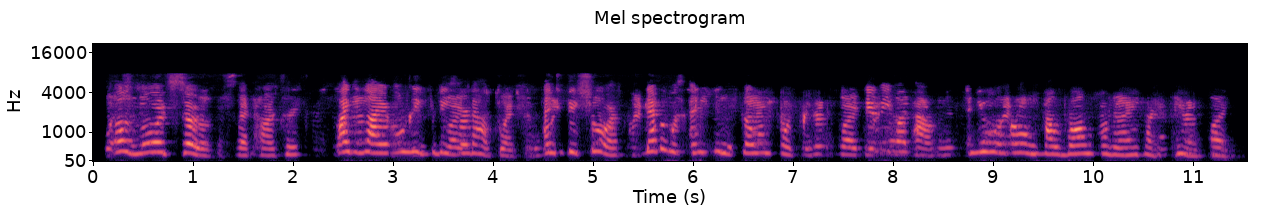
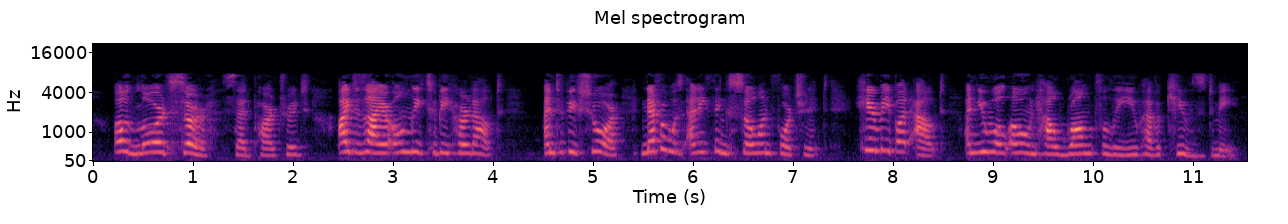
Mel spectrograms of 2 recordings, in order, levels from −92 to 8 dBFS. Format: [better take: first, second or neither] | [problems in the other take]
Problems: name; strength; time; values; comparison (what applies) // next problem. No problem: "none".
second | noise reduction (neural mask model Resemble Enhance denoiser)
